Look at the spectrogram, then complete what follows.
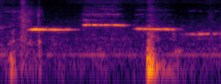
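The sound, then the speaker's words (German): A whistled tune of a few clear, sustained notes that step up, hold and then drop to a lower final note, with a couple of soft low thumps alongside. “Machen wir Pfeifenmusik.”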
